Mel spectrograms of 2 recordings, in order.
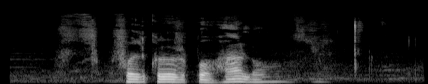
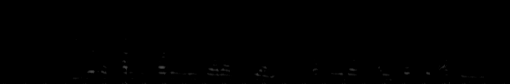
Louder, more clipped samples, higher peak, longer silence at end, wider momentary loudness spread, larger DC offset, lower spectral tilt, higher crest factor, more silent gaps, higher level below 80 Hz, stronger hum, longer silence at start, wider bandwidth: first, -19 LUFS vs -67 LUFS; neither; first, -4 dBFS vs -46 dBFS; first, 0.7 s vs 0 s; first, 21 LU vs 5 LU; neither; first, -7 dB/octave vs -3.5 dB/octave; about the same, 18 dB vs 22 dB; neither; first, -56 dBFS vs -84 dBFS; neither; first, 0.65 s vs 0.05 s; second, 11.5 kHz vs 14 kHz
